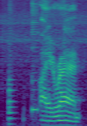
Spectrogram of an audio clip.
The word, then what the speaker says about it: Iran: You support the Iranian people, but you're pronouncing our country's name wrong. Our country is named Iran.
